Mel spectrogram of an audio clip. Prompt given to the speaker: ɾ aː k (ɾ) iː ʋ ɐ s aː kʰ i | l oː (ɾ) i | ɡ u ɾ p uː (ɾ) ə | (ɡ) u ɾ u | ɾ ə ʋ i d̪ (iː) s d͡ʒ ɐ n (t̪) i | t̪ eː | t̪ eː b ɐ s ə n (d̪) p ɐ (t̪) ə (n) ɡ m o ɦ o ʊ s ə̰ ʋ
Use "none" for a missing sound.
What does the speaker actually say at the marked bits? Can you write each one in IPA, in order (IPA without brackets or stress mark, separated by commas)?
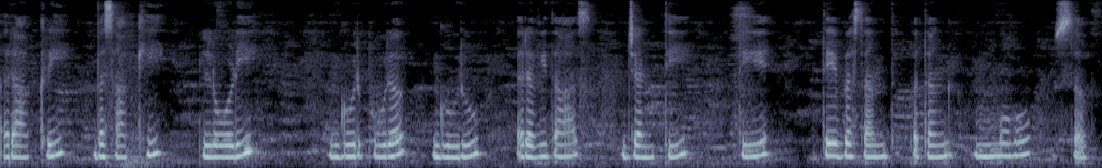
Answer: ɾ, ɽ, ɾ, ɡ, aː, t̪, t̪, t̪, ŋ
